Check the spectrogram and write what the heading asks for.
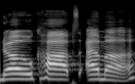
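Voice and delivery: booming, commanding, heavenly voice of God. Reading out a message painted on a wall: voice of God. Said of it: "You sounded like the voice of God".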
